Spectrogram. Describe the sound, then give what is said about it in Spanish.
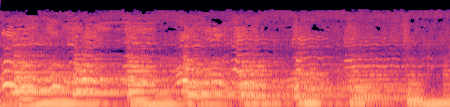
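A dog with an aching tooth howls in a few wavering, mournful cries that rise and fall over steady musical accompaniment. “Al perrito le duele una muela.”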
